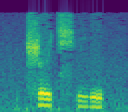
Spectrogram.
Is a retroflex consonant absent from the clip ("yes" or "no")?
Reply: no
